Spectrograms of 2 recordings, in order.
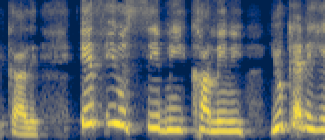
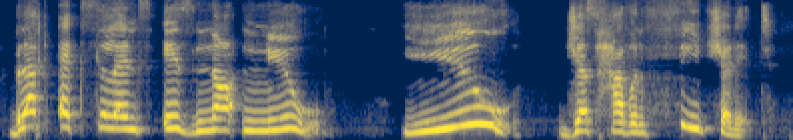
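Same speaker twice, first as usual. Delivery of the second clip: slow, weighty delivery with YOU drawn out; emphatic declaration; 2 semitones higher, slower than usual. Retold or imitated. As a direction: land each word deliberately, stretching YOU. Telling librarians off, point by point.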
